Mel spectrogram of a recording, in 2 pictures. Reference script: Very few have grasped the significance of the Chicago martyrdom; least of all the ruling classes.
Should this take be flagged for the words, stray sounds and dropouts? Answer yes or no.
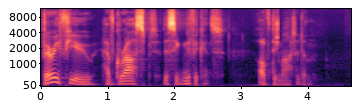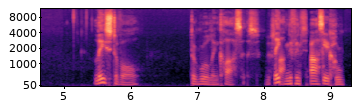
yes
